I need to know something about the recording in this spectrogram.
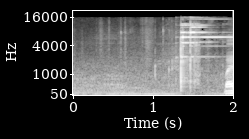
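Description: A steel combination wrench is set down on stone pavers about a second and a half in: one sharp metallic clink that rings briefly in several high tones.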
